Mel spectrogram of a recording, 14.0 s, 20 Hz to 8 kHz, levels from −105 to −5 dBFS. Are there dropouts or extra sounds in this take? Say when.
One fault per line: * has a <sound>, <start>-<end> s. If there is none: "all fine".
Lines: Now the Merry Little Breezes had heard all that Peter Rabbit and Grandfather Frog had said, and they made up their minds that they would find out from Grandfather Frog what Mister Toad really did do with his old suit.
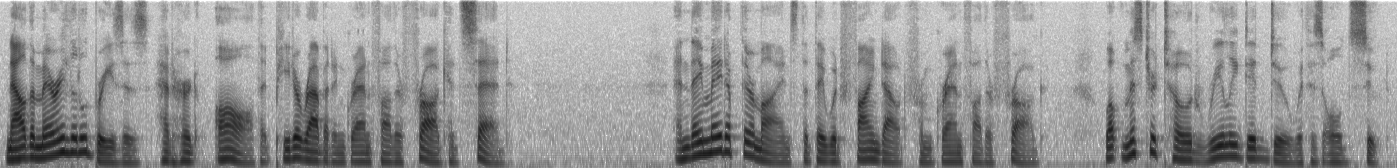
all fine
